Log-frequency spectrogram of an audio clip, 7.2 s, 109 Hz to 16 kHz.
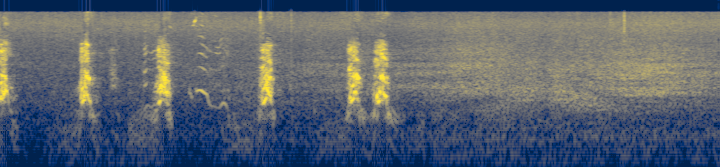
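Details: Airedale Terrier puppies from the 2018 B² litter, with a storm outside: six short, high-pitched yips and barks in the first four seconds, a brief wavering whine between them, then a steady windy hiss to the end.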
